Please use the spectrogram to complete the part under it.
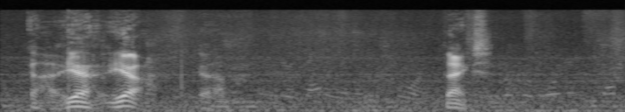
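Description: A young man speaks quietly and hesitantly.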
